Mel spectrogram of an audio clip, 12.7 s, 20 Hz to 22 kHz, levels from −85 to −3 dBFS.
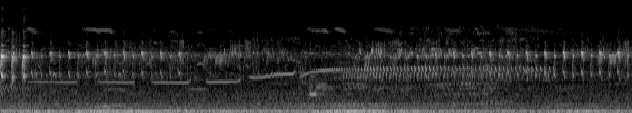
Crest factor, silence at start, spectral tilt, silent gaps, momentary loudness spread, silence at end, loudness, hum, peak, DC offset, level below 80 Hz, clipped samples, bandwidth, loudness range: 26 dB; 0 s; -3.5 dB/octave; none; 10 LU; 0 s; -36 LUFS; none; -10 dBFS; under 0.1%; -48 dBFS; under 0.1%; 16 kHz; 6 LU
